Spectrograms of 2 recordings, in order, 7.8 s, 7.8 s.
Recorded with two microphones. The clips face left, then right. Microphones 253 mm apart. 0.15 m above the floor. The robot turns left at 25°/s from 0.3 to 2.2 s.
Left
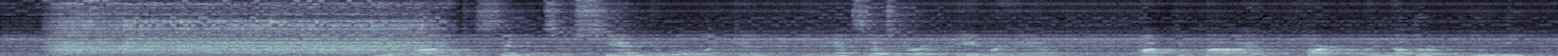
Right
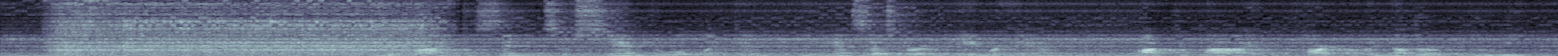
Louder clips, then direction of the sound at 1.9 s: Left 2 dB; 30° left (ahead or behind).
